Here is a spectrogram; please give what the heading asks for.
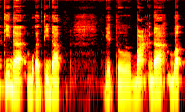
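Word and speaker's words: بعد: Ba'da, bukan bakda, ba'da.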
